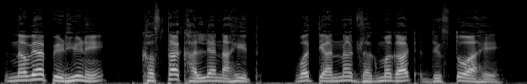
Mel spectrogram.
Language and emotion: Marathi, neutral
